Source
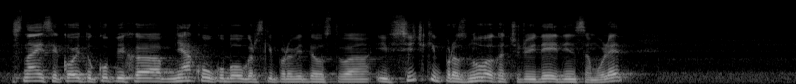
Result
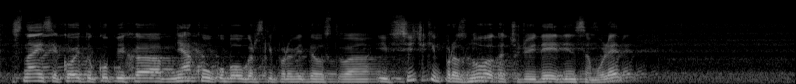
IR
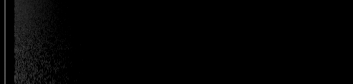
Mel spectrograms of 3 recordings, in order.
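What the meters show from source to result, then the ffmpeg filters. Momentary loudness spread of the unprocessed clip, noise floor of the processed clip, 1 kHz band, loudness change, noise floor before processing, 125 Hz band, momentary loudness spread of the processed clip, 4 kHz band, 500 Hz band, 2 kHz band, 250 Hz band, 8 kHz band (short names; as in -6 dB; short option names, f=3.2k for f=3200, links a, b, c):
5 LU, -52 dBFS, +0.5 dB, +0.5 dB, -56 dBFS, +0.5 dB, 5 LU, 0.0 dB, 0.0 dB, +0.5 dB, +0.5 dB, 0.0 dB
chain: -filter_complex "[0:a]asplit=2[a][b];[b]adelay=141,lowpass=f=3.4k:p=1,volume=-11.5dB,asplit=2[c][d];[d]adelay=141,lowpass=f=3.4k:p=1,volume=0.39,asplit=2[e][f];[f]adelay=141,lowpass=f=3.4k:p=1,volume=0.39,asplit=2[g][h];[h]adelay=141,lowpass=f=3.4k:p=1,volume=0.39[i];[c][e][g][i]amix=inputs=4:normalize=0[j];[a][j]amix=inputs=2:normalize=0,acompressor=mode=upward:threshold=-44dB:ratio=2.5"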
